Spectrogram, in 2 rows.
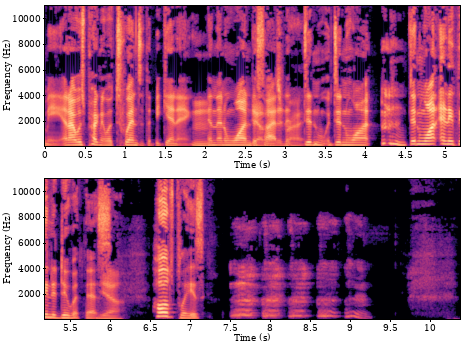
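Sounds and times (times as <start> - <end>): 
speech: 0.0 - 8.3
throat clearing: 7.5 - 9.3.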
